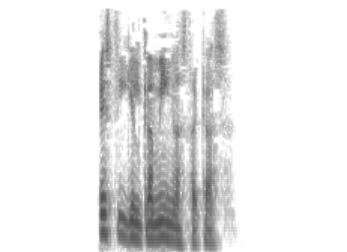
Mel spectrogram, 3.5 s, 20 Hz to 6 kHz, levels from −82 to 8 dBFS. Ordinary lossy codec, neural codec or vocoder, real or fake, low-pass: MP3, 24 kbps; vocoder, 44.1 kHz, 128 mel bands every 512 samples, BigVGAN v2; fake; 5.4 kHz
